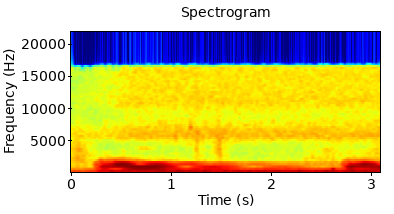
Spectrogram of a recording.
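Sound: grandfather clock chiming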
